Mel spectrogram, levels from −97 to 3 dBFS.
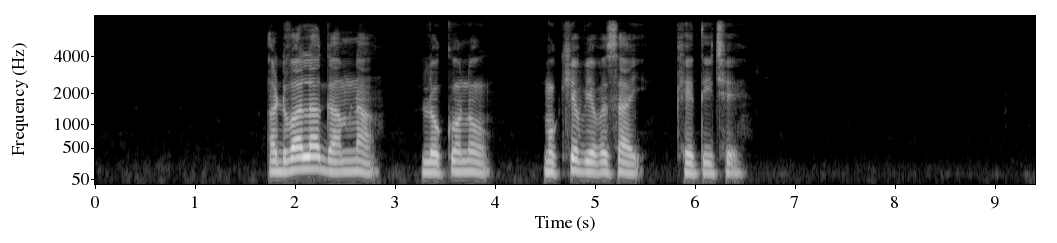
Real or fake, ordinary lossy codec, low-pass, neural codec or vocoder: real; none; 7.2 kHz; none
